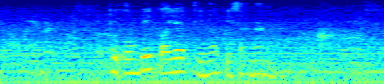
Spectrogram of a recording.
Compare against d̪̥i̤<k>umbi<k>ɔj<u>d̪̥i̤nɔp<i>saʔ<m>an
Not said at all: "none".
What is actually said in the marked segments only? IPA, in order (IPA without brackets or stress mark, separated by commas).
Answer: ʔ, k, ɔ, i, n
